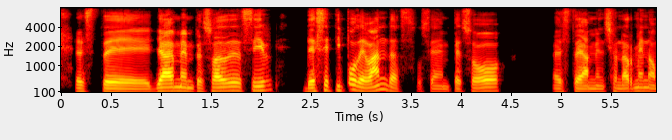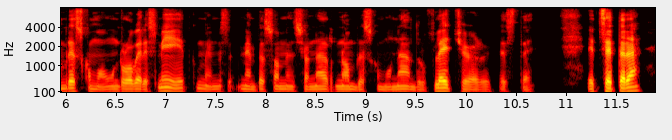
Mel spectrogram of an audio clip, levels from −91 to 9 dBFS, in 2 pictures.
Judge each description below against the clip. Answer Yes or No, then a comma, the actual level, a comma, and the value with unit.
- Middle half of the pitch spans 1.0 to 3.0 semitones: No, average, 3.9 semitones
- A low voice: Yes, low, 105 Hz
